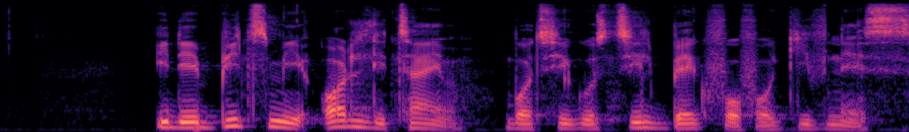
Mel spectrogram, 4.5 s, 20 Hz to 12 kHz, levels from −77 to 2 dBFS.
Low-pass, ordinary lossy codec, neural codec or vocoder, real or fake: 10.8 kHz; none; none; real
